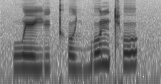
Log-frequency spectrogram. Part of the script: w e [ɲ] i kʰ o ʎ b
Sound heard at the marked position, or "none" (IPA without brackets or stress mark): j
